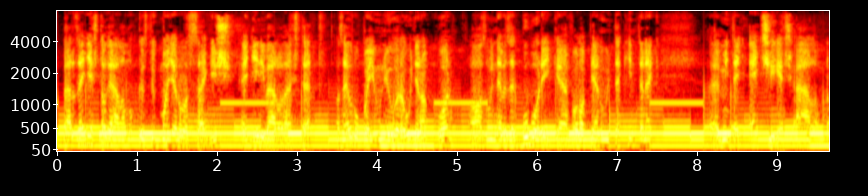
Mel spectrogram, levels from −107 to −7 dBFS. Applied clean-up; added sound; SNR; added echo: none; Keyboard (musical); -4 dB; reverberation time 1.1 s.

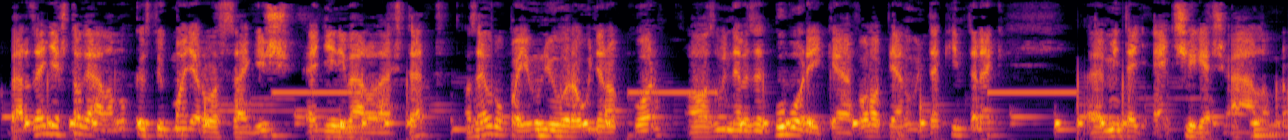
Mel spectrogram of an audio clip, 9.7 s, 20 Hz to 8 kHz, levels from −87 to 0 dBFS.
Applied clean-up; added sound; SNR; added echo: classical method WPE with log-MMSE.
